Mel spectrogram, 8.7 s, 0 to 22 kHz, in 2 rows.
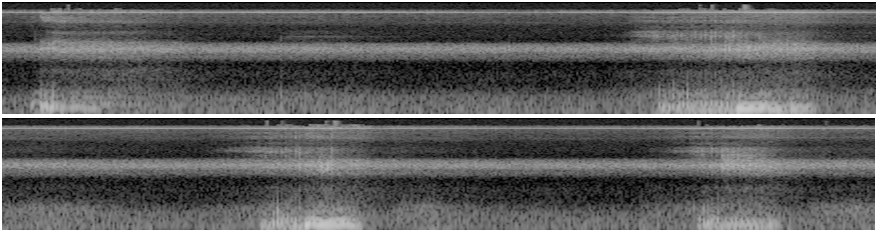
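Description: Four low, rumbling snores from a sleeping puppy, spaced a few seconds apart, about 27 a minute, against a steady hum.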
